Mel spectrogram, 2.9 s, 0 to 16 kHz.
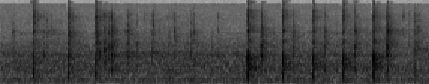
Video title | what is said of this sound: Sony WH-CH710N Unboxing - $80 Active Noise Cancelling Headphones | a little bit more dense and rugged, I would say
